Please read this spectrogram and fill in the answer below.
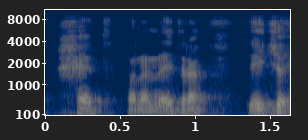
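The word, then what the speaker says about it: חית: el curso de hebreo él pronunciaba la letra Head no decía Cheto decía Jet para la letra de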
